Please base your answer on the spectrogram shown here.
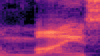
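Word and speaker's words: mais: Which also, mice is how you pronounce, like, corn in Norwegian.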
